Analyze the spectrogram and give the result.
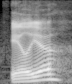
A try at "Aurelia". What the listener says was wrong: No, I don't know how to pronounce it. It's Aurelia, I think. There's an R. Yeah, Aurelia.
